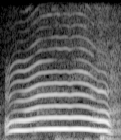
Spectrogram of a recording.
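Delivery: long, high, loud "waaah"; playful spinning wail. Pretend. Teacher twirls back with children, playful dizzy wail. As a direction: let the cry ride the spin.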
